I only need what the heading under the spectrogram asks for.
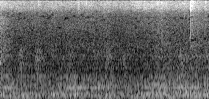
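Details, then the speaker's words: Whirlpool electric dryer running on time dry, high heat: quiet, even drum rumble with a faint steady hum and no squeals or scraping; normal operation. "As you can see in here, it sounds great. Nice smooth operation."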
